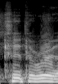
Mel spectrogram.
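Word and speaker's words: Coorparoo: And that suburb is Kooperoo. And I know it sounds a bit funny, but this is how it's spelled.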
